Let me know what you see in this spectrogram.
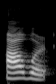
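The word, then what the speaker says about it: hour: एच ओ यू आर क्या पढ़ते हैं? आवर। एच साइलेंट होता है, तो जो ध्वनि आती है वो आ की आती है, हिंदी के स्वर आ की, ठीक है।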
